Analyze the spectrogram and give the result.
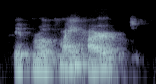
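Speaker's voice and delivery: ordinary delivery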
